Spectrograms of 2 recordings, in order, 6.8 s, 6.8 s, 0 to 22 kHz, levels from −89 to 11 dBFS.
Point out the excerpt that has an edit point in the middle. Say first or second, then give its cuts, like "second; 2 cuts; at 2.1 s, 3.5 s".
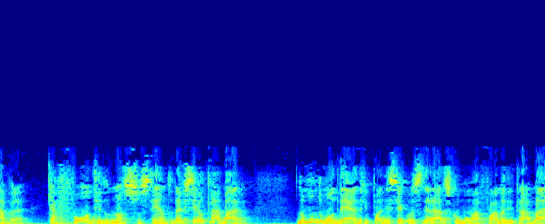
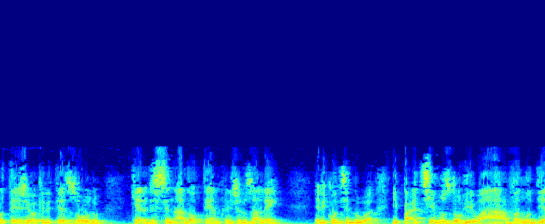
first; 1 cut; at 4.5 s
